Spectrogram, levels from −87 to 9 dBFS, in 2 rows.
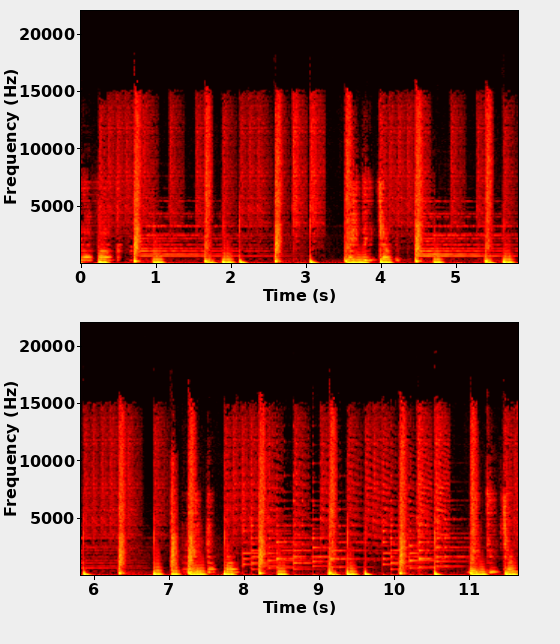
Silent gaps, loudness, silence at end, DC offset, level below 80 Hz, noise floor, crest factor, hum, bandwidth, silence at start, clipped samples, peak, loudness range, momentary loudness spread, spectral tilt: none; -22 LUFS; 0 s; under 0.1%; -24 dBFS; -39 dBFS; 18 dB; none; 16 kHz; 0 s; under 0.1%; -2 dBFS; 2 LU; 8 LU; -5.5 dB/octave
